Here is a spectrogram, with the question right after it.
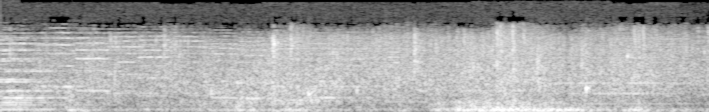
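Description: Steady rain pours within a radio drama adapted from Chekhov, with thunder rumbling low and swelling into a louder roll midway, the downpour continuing close and unbroken throughout.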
